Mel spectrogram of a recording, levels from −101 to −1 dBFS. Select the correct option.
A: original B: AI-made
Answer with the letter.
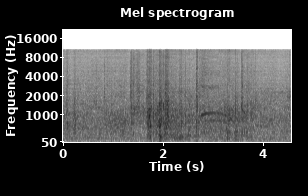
B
